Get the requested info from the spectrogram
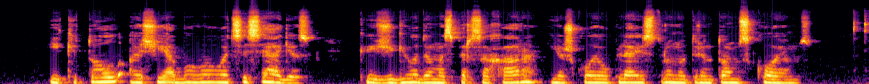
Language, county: Lithuanian, Kaunas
